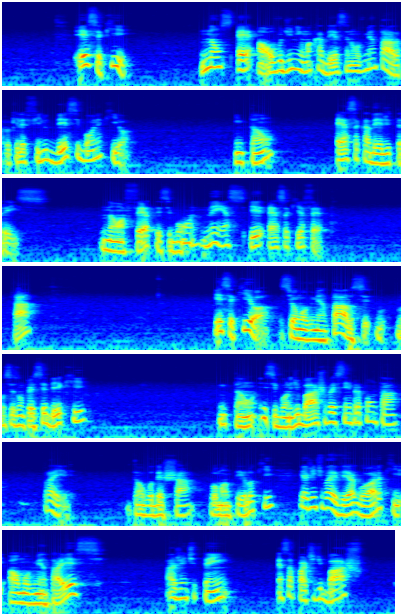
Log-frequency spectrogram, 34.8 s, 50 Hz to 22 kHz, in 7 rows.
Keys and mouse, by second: 0.9 click, 12.0 click, 12.6 click, 13.7 click, 17.2 g, 28.6 ctrl+middle click, 29.9 click, 30.5 g.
